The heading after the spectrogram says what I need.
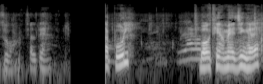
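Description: Holding his phone out for a selfie shot, a young man narrates his travel vlog casually while crossing a river and walking toward a waterfall. His voice sits high and he speaks a little slowly, though he's excited, cheering and calling out. The outdoor phone audio is noisy.

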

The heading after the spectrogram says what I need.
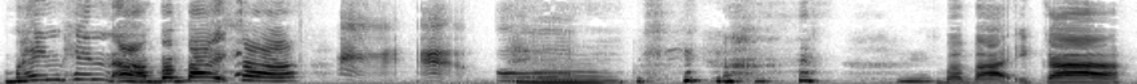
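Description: A young woman teases her baby in playful baby talk, humming and cooing between lines. Her voice sits high and swoops widely, and she takes her time with every word. It's a casual phone recording made at home. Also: very animated, drawn-out words, pushed and bright. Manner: teasing, coos and hums, laughs often. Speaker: mother talking to her baby. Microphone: phone camera.

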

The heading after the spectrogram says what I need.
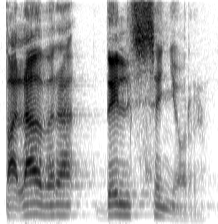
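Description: A man in his sixties, a priest, reading the Gospel and preaching at Mass in a slow, deliberate liturgical manner. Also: medium pitch, animated, pushed and bright. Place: small chapel, indoors. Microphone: microphone on a stand in front of him. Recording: reverberant chapel sound.

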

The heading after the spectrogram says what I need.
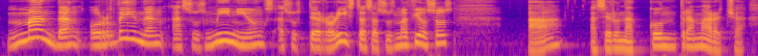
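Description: A man's voice: a little high, big pitch swings, measured pace. A man from Bolivia ranting as a political commentator, sarcastic and insulting, scornful of what he just heard. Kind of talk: angry political commentary rant.

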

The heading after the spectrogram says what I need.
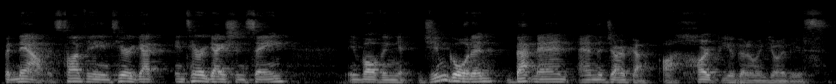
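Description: A middle-aged man talking casually to camera as a video host, in an emphatic, halting way. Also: mid-range voice. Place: small room at home, indoors. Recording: roomy echo.

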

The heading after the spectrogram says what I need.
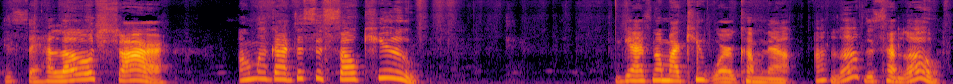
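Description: Speaking unhurriedly with long pauses, a woman with a mid-range voice hosts a craft unboxing vlog from home, shot on a handheld camera. She's gushing and excitable about every item, repeating her exclamations.

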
